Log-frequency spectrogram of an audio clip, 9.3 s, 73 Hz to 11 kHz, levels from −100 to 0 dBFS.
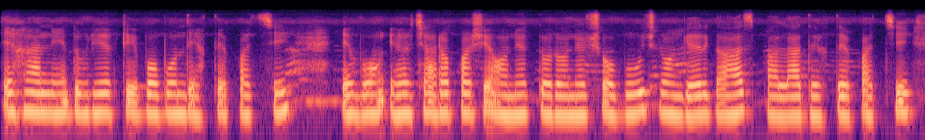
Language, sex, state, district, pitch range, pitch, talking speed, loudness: Bengali, female, Assam, Hailakandi, 180-195 Hz, 185 Hz, 105 wpm, -18 LUFS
